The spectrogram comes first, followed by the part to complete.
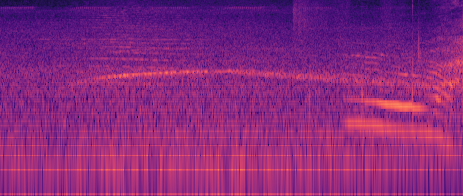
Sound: siren wailing; yawning

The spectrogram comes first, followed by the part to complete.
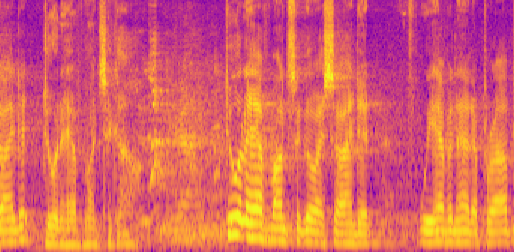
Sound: laughter

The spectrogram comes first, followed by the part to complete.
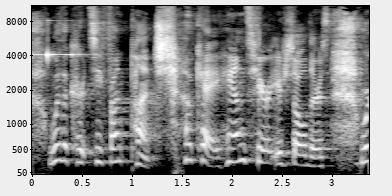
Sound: timer beeps

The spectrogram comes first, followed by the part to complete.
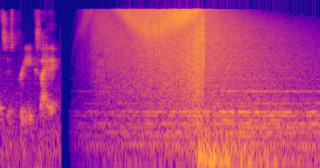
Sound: whooshing

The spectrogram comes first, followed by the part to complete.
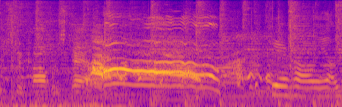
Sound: children Cheering

